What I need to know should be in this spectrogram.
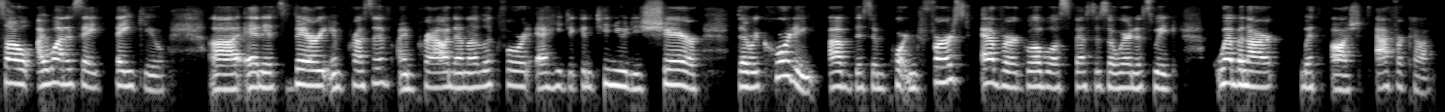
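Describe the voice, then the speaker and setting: A woman with an American accent, a bright, sharp tone and fairly even intonation against a quiet background. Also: medium pitch for a woman, moderate pace. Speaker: nonprofit co-founder and asbestos advocate. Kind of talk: webinar presentation.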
